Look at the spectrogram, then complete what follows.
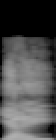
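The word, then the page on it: yai: tone 1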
